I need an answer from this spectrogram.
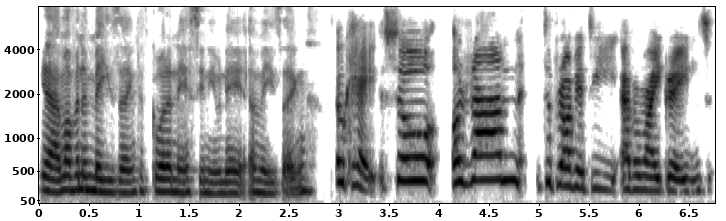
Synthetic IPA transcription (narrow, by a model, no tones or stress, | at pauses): jɛmavənəmejzɪŋpʰɪðɡ̥oːɾəneːsinɪwniə̰mejzɪ̰ŋ | owkʰejsoɔrand̥əbrɔvjadiɛvɔmajɡɹenz̥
